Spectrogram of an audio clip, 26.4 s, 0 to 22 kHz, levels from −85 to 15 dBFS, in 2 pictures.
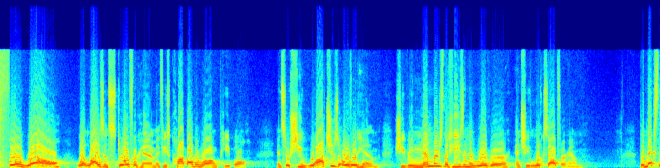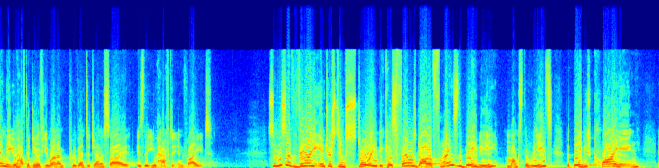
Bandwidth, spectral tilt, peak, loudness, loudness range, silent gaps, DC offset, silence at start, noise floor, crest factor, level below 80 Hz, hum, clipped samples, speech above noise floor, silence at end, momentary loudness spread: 16.5 kHz; -4 dB/octave; 0 dBFS; -5 LUFS; 4 LU; none; under 0.1%; 0 s; -42 dBFS; 6 dB; -36 dBFS; none; 4%; 37 dB; 0.15 s; 9 LU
